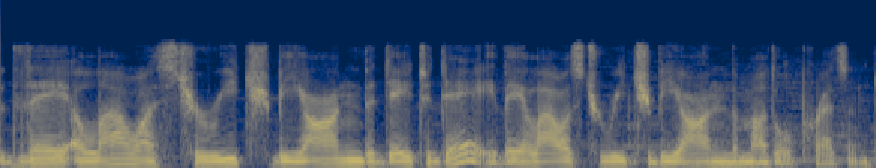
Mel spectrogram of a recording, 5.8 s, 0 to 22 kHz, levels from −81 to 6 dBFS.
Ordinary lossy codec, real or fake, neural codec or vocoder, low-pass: Opus, 24 kbps; real; none; 7.2 kHz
